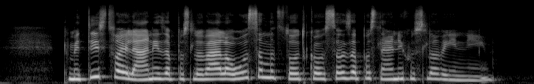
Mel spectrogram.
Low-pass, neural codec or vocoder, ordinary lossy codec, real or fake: 19.8 kHz; autoencoder, 48 kHz, 128 numbers a frame, DAC-VAE, trained on Japanese speech; none; fake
